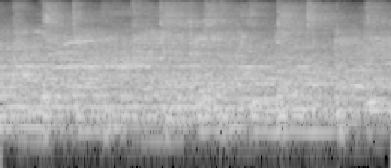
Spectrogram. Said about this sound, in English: And the crowd seemed to even cheer the music on the video.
